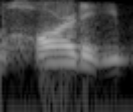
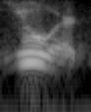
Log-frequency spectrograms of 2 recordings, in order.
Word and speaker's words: Huarte: A lot of people mispronounce his name. They call him Hardy, but his name was actually Ewart, H-U-A-R-T-E.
